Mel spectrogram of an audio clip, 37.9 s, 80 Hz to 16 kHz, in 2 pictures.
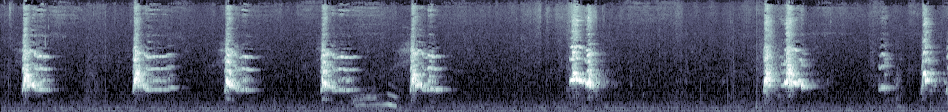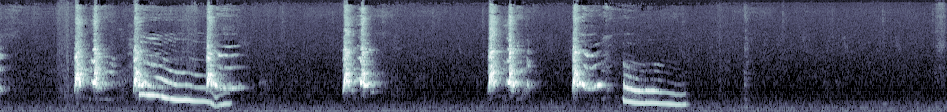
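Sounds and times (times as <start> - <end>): dog whimpering: 6.8 - 8.0, 22.8 - 23.7, 31.4 - 32.8.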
